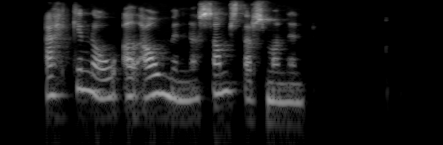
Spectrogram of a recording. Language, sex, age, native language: Icelandic, female, 20-29, Icelandic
